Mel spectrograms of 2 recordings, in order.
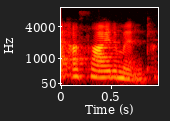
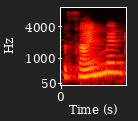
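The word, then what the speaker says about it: assignment: I have done my असाइनमेंट असाइनमेंट में जी हमारे पास साइलेंट होता है लिखा जाता है लेकिन पढ़ा नहीं जाता देन हमारे पास है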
